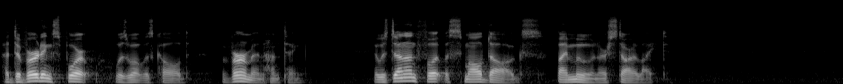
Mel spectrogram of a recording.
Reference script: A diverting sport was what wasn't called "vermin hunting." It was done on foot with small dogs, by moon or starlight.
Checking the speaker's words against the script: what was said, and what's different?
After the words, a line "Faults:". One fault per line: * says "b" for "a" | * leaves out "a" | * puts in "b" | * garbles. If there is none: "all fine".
A diverting sport was what was called "vermin hunting." It was done on foot with small dogs, by moon or starlight.
Faults:
* says "was" for "wasn't"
